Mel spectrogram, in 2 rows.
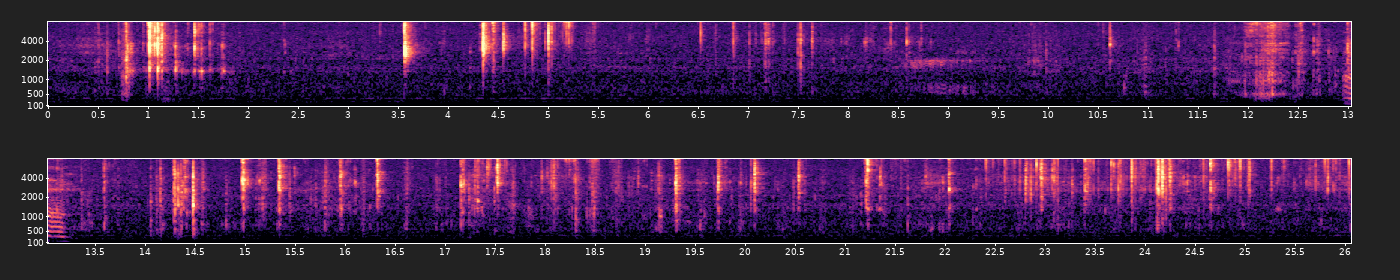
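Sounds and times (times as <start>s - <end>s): person chewing and lip-smacking: 14.9s - 26.0s.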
